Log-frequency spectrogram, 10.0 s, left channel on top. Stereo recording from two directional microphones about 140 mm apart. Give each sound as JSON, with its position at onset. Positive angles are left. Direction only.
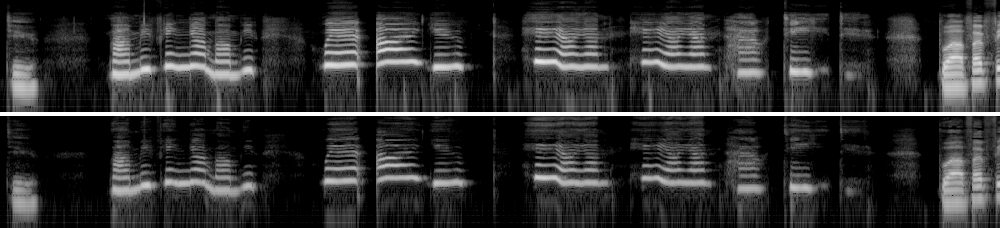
{"t": 0.0, "sound": "speech", "side_deg": 35}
